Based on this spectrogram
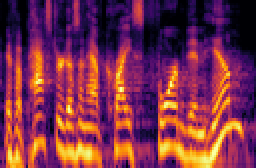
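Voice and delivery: ordinary talk, nothing marked

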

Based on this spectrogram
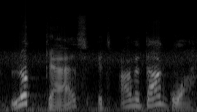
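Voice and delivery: put-on Onondaga said the old Long Island way, ending "Onondagwa"; old Long Island accent. Shown as a demonstration. Showing viewers his old way of saying the rock name, in a Long Island accent. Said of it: "how I used to say it with my Long Island accent".

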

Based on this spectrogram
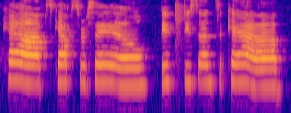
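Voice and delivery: high, loud calling out wares; street vendor's call. Acted. Peddler calling to passersby in the street, loud and high. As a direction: sing out the caps for sale. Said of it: "he called".

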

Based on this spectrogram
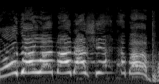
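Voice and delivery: very high, loud mock wail of no; hammed-up panicked mother; frantic praying mom. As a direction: imitate mom wailing in desperate prayer.

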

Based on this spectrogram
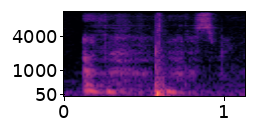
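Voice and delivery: whispered self-correction under her breath; embarrassed whisper. Real, not acted. Host whispers to herself after a slip, embarrassed. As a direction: hush it, caught saying the wrong word. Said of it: "I have to watch what I say".

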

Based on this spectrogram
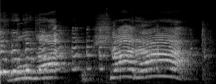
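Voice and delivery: laughing through the complaint; giggling it out loud; a laughing, mock complaint. Real, not acted. Laughing complaint about the card game.

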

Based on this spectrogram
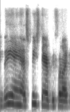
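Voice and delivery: ordinary talk, nothing marked

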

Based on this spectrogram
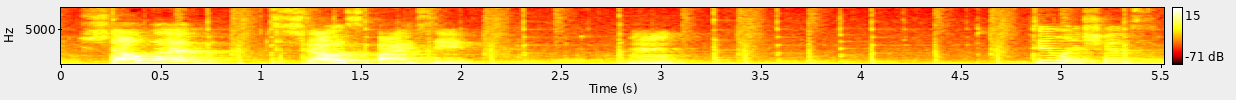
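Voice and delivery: usual speaking voice

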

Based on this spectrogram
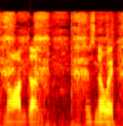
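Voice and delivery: ordinary delivery

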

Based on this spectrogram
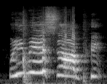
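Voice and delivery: incredulous. Real, not acted. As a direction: sound like you can't believe it. Incredulous at the claim.

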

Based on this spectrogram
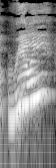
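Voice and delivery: breathless high Really; excited gasp. Acted. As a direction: burst out in delighted disbelief. Kids hear good news, gasp.

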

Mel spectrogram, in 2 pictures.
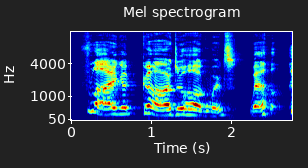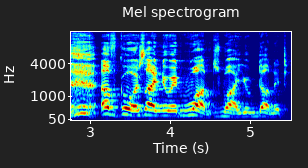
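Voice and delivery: a vain celebrity professor, loud and chummy; booming, self-satisfied charm; Lockhart voice. Acted.

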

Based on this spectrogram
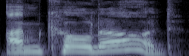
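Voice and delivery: put-on high, loud boyish shout. A narrator's reading. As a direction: call it up to the giant. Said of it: "shouted Odd".

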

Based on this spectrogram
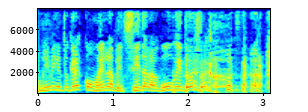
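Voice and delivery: breezy Cuban lunch lady, laughing at the end; Cuban accent. Retold or imitated. A hint of Cuban accent, cafeteria girls offering food to student Mimi. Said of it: "me decían".

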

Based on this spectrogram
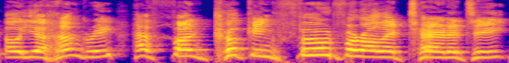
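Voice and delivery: loud, high sarcastic gloat; mocking Serling taunt. Serling answering a hungry wisher, mocking. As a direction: jeer it like a cruel wish-granter.

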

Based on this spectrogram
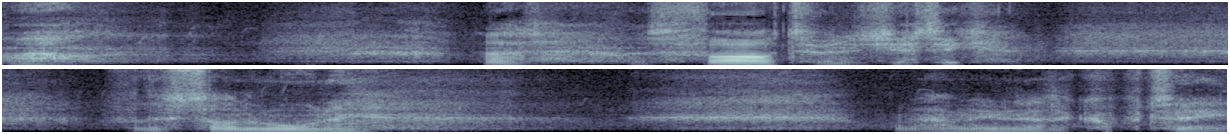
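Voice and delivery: puffed out from a hill climb; real huffing, words between breaths. Real, not acted. Vlogger remarking on the view after climbing the hill, out of breath. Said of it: "You know how out, out of breath I am".

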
